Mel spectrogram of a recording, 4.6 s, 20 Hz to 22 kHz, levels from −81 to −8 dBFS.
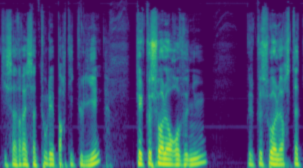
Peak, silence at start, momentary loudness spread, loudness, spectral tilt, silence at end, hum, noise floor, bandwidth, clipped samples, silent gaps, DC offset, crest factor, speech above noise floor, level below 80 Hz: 0 dBFS; 0.05 s; 12 LU; -18 LUFS; -5 dB/octave; 0.05 s; none; -56 dBFS; 20 kHz; under 0.1%; none; under 0.1%; 18 dB; 39 dB; -42 dBFS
